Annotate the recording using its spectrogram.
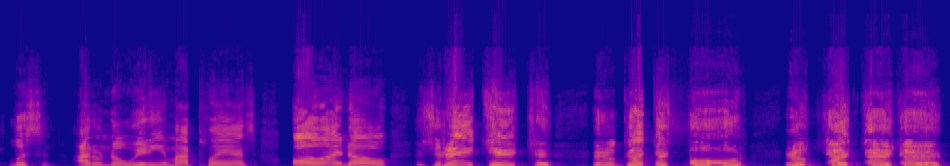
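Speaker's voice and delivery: building from loud to a high cracking yell; retold yelling. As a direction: rant at the phone company, rising to a screech. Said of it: "and I'm yelling".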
